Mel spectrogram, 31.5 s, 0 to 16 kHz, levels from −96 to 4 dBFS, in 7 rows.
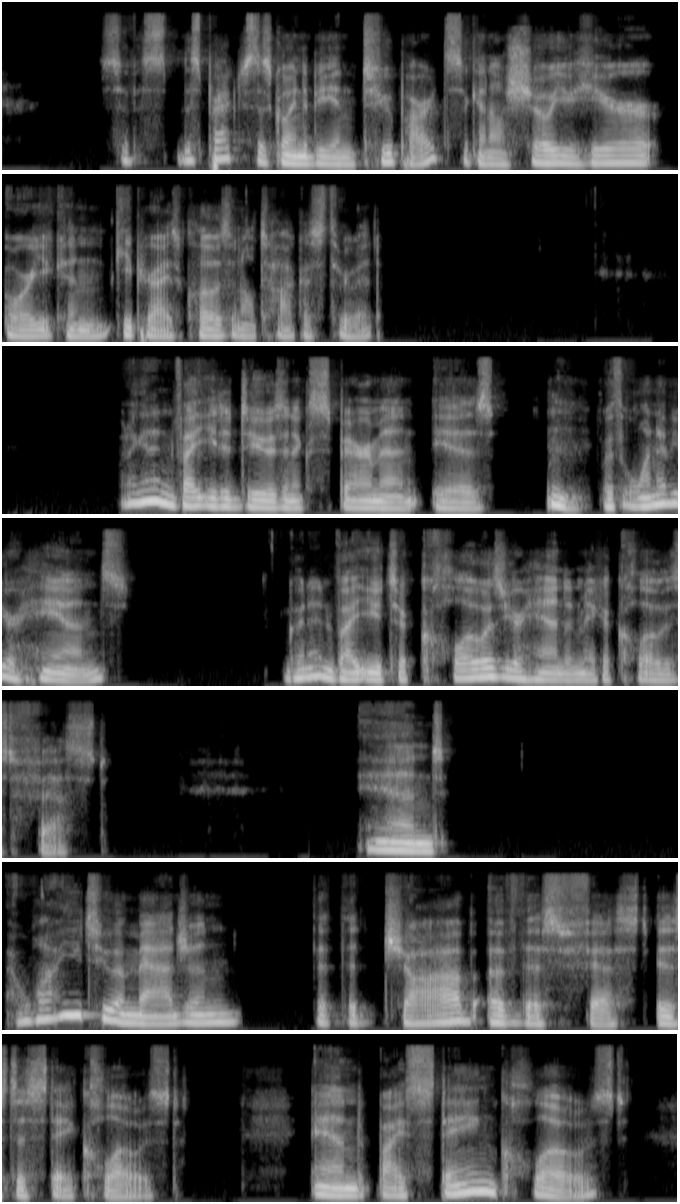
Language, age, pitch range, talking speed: English, 40-59, 100-135 Hz, 150 wpm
